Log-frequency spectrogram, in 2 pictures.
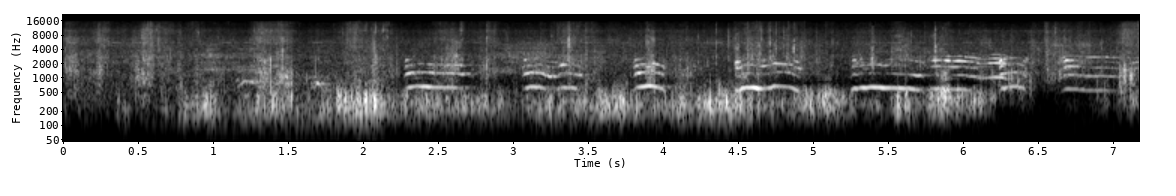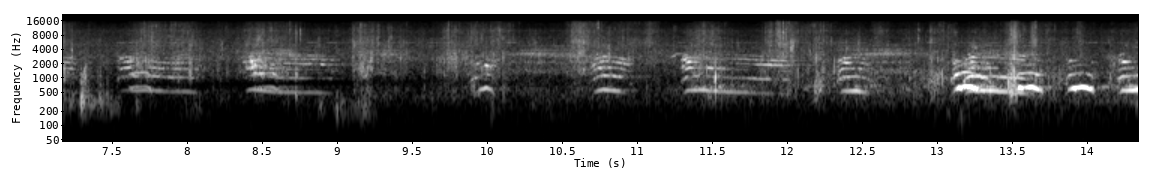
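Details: Pups Sassy and Magnum are in training with Ringo and Boone. Rumbling noise and movement fill the opening seconds, then a pack of overlapping yodelling howls rises and falls in steady bursts until the end.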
